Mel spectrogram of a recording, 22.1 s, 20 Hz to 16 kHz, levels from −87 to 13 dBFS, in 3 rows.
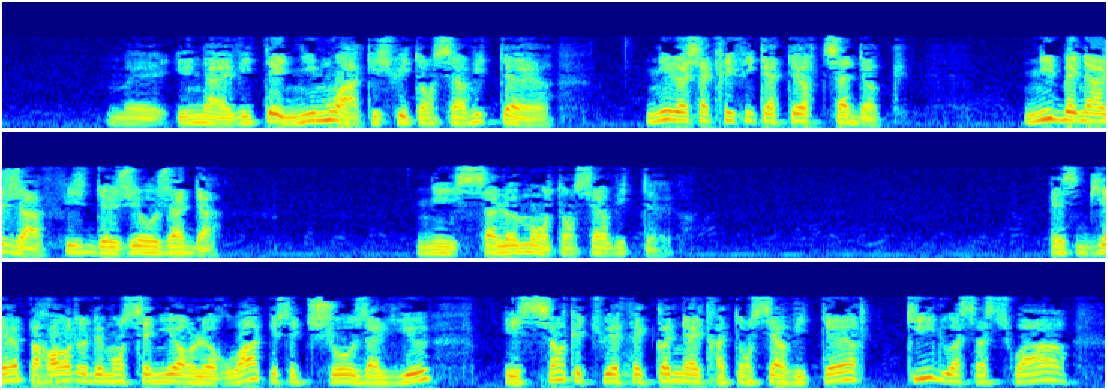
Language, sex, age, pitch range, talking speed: English, male, 50-69, 115-165 Hz, 135 wpm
